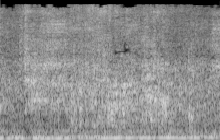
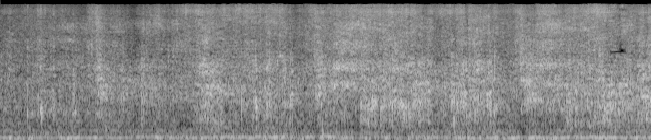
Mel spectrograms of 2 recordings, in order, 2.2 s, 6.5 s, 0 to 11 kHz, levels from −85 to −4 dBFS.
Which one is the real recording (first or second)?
first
